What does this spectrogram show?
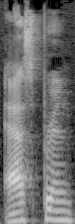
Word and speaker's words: aspirin: Aspirin произносится aspirin без гласного звука.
